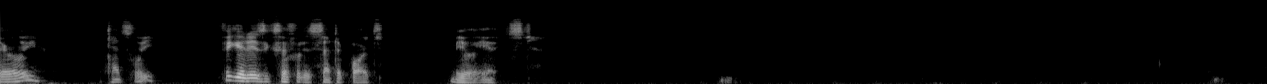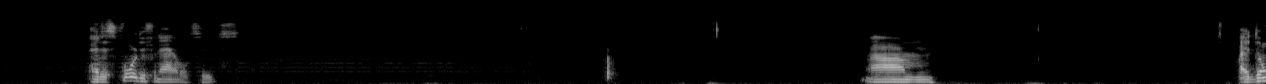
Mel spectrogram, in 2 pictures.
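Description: A young man talks calmly and close to a microphone, in short bursts with pauses.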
